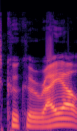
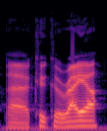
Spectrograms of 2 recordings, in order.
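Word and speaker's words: Cucurella: pronounce his name and it's cuckoo Raya or something like that without the Spanish accent obviously I don't have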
